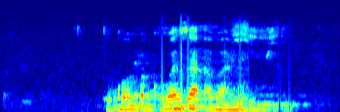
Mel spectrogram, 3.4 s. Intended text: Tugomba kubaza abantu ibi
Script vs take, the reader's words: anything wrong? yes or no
no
